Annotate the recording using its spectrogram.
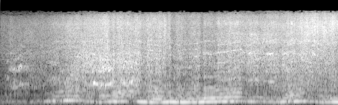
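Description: A rally car engine revs hard, rising and falling as the car takes a bend.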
